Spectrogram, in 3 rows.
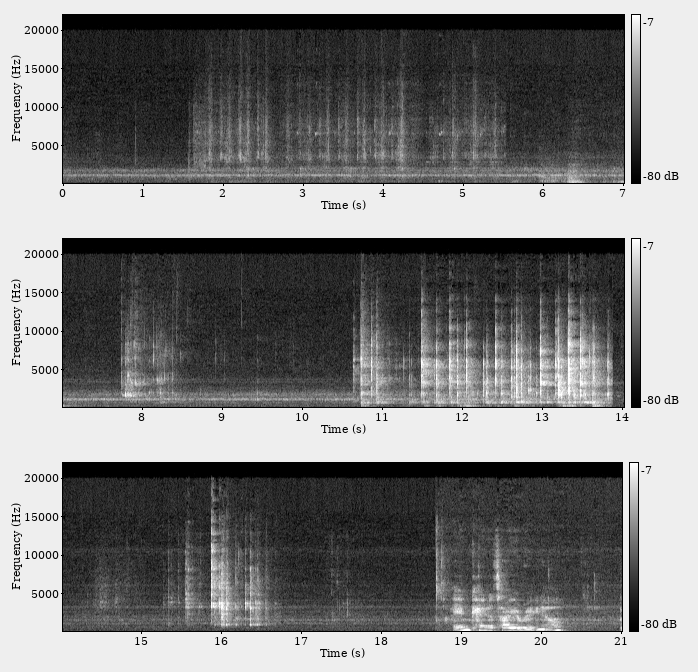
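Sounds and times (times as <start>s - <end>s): objects clinking and clattering: 10.7s - 13.9s
small hard objects clicking: 10.7s - 13.9s, 15.6s - 16.8s.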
